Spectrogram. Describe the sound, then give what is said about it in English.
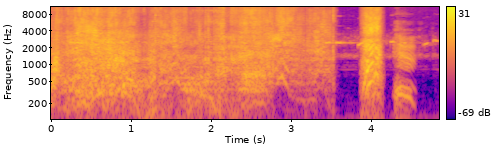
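Many zippers being zipped up at once, a dense rasping flurry lasting a few seconds, followed after a brief hush by two short, sharp zips. “Everyone zip up and shut up.”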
